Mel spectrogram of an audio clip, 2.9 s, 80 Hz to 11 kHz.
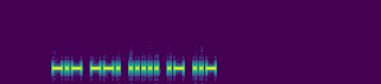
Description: Morse code, heard as a keyed tone, about 52 wpm, 700 Hz. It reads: KG5AU
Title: USA Call Signs - 5 Characters - 6x Character Spacing - 50wpm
